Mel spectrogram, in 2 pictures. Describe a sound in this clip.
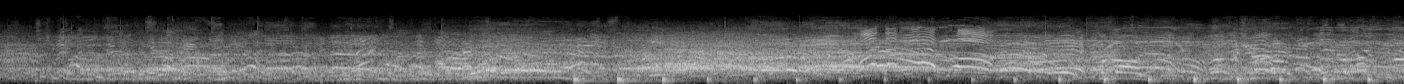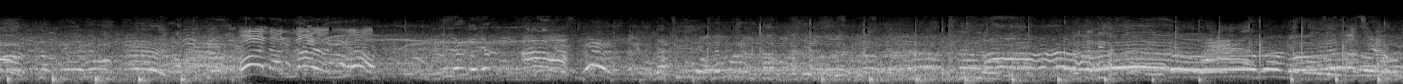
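A large stadium crowd sings and chants loudly all around.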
